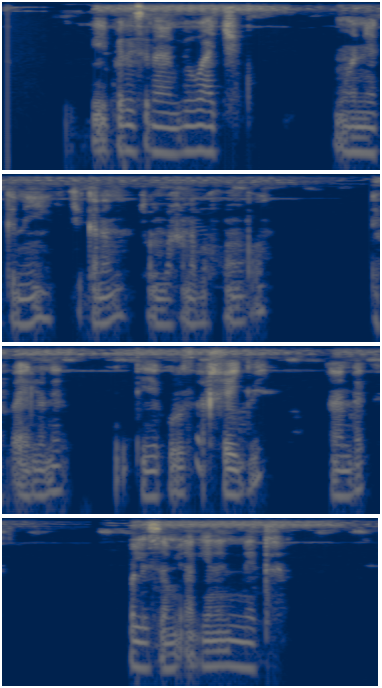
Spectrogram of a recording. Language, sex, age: Wolof, female, 36-49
